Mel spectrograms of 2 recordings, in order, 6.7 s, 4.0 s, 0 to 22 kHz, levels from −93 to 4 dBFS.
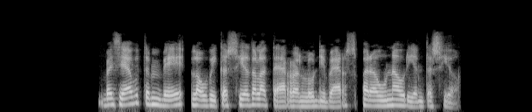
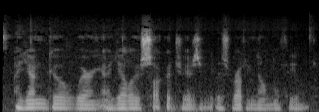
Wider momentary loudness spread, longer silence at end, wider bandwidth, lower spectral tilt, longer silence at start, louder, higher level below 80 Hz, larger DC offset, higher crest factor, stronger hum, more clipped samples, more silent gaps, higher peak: second, 7 LU vs 18 LU; first, 0.95 s vs 0.15 s; second, 8 kHz vs 13 kHz; first, -5.5 dB/octave vs -3 dB/octave; first, 1.25 s vs 0.05 s; first, -18 LUFS vs -31 LUFS; about the same, -60 dBFS vs -58 dBFS; neither; second, 16 dB vs 24 dB; neither; neither; first, 2.31-2.38 s, 4.48-4.52 s vs none; first, -2 dBFS vs -10 dBFS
